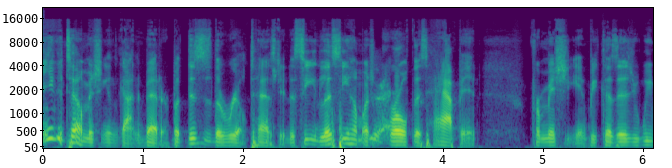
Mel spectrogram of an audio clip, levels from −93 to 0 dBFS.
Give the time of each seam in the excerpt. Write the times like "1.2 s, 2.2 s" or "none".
none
